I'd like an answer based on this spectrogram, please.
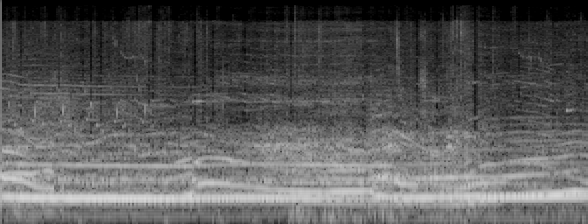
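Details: Several wild wolves howl together in long, sliding, overlapping tones that rise and fall against each other.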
